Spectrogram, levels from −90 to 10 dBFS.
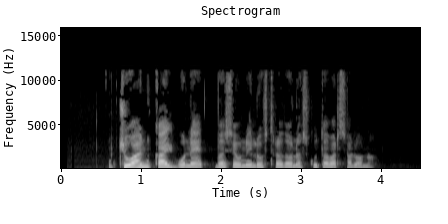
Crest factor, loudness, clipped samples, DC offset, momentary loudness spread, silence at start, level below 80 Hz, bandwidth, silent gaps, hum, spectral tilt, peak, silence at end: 20 dB; -23 LUFS; under 0.1%; under 0.1%; 16 LU; 0.6 s; -78 dBFS; 11.5 kHz; none; none; -5 dB/octave; -4 dBFS; 0.65 s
